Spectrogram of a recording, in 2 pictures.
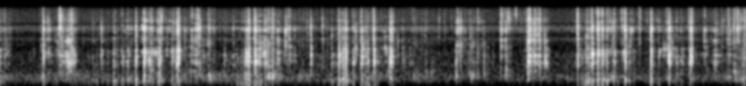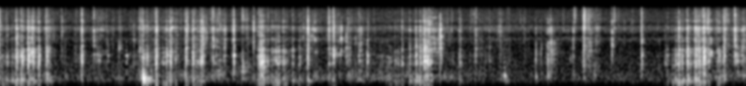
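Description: A solid bar of amber laundry soap, held in the hand, has shavings carved and scraped off its corner with a utility knife blade. The result is a dense run of short, crisp scraping and crackling strokes with a bright, high-pitched rasp and almost no low end.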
